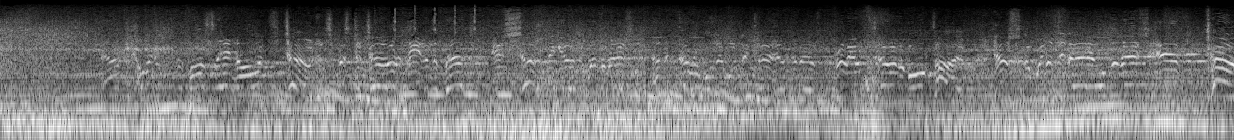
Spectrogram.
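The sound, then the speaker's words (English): A motor car speeds and races along a country lane, in the style of an old black-and-white car racing film. Its engine roars loudly and without a break, and the pitch shifts throughout, with a downward sweep near the end. “Toad speeds down a country lane. Now Toad appears in a black and white car racing film. He pretends to compete.”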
